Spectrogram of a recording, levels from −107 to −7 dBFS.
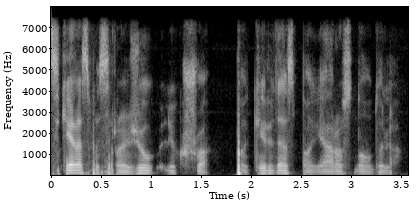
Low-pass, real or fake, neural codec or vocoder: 7.2 kHz; fake; codec, 24 kHz, 6 kbps, HILCodec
